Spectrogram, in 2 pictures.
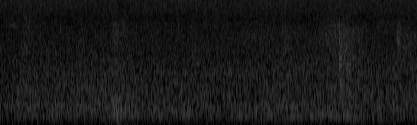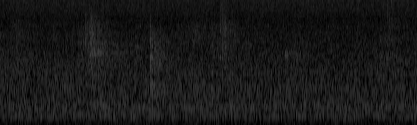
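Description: A pipe organ plays softly.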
